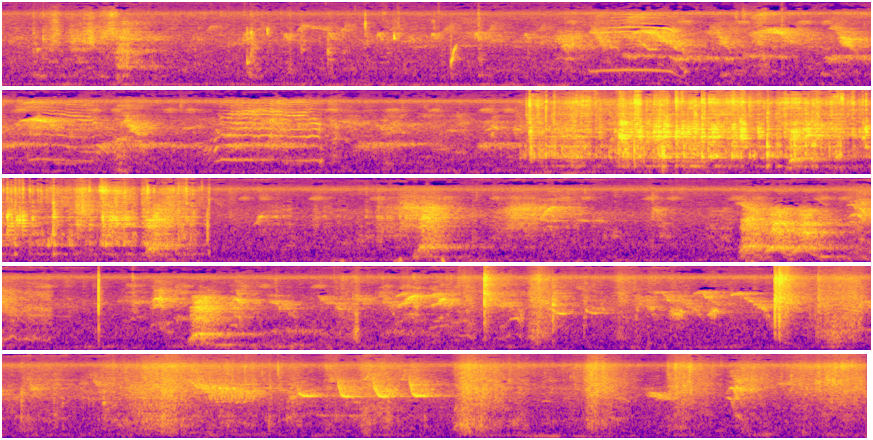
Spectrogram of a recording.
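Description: Birds chirping amid outdoor rural ambience. A loud, even hiss-like noise lasts about four seconds in the middle, and scattered knocks and rustles come and go.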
